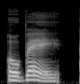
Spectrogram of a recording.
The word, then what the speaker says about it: Aubais: pronounced Aubais, as in love, honor, and Aubais.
